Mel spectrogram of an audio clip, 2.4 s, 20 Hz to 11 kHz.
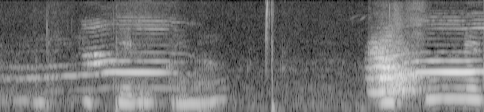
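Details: Munchkin kitten, 18 days old, giving two strong tonal meows, the first a long, steady cry and the second louder and rougher, with soft low murmuring underneath.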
